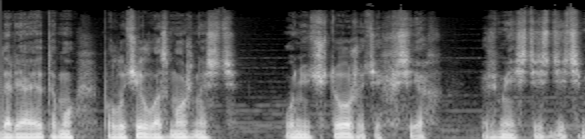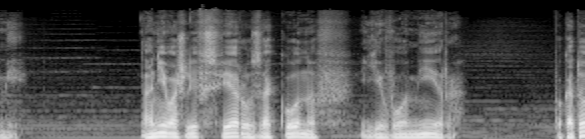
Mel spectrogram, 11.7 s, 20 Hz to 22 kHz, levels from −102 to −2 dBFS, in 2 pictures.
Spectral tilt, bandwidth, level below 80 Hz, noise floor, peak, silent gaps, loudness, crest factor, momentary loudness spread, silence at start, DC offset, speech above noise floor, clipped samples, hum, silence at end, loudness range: -6 dB/octave; 15.5 kHz; -26 dBFS; -50 dBFS; -2 dBFS; none; -17 LUFS; 16 dB; 15 LU; 0 s; under 0.1%; 33 dB; under 0.1%; none; 0 s; 7 LU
